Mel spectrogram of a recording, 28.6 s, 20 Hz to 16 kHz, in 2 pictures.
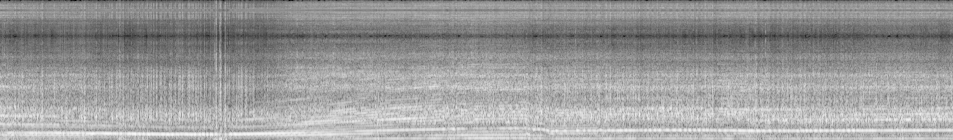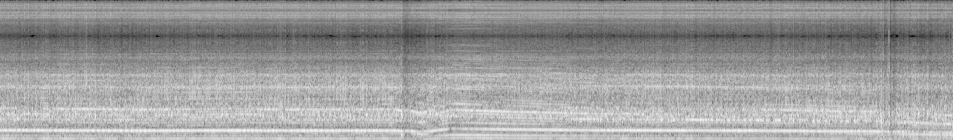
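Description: Kawasaki Ninja 650 parallel-twin engine under hard riding. The pitch sags in the first few seconds, then climbs, with quick dips and recoveries at gear changes about 8 and 20 seconds in. It holds a steady high pitch between the changes and drops again near the end.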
